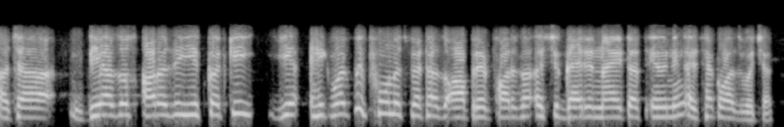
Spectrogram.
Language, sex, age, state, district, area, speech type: Kashmiri, male, 18-30, Jammu and Kashmir, Shopian, rural, conversation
